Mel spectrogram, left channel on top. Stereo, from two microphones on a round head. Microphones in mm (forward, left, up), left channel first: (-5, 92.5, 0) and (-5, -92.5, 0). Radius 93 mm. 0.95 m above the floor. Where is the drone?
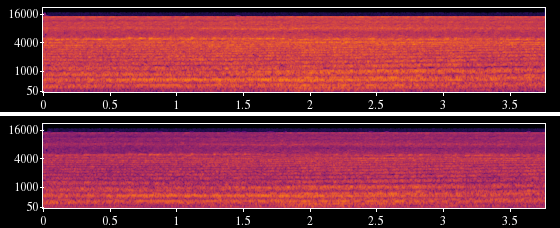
60° left (ahead or behind); by 3.8 s 40° left (ahead or behind).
